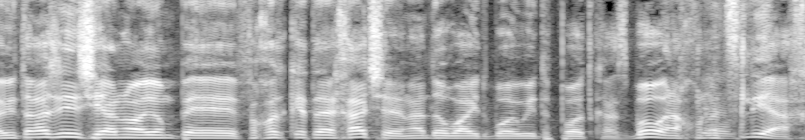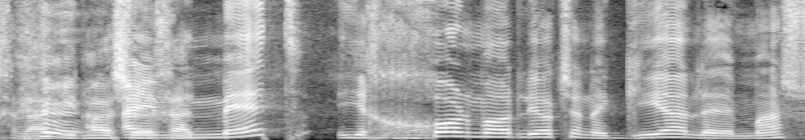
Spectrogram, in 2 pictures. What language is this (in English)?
Hebrew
